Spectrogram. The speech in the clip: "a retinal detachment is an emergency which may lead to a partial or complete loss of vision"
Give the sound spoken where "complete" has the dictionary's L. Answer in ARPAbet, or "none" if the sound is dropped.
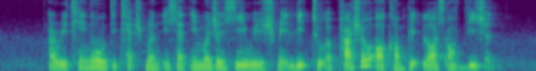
L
